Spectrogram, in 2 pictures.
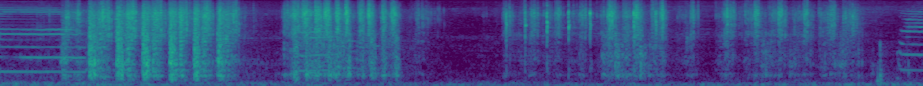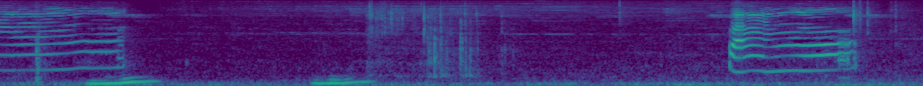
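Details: Stray cats beg for food while dry food is handed out. Loud rattling and crunching fill the first seven seconds, then several drawn-out meows follow, wavering slightly in pitch, with quieter rustles between calls.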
